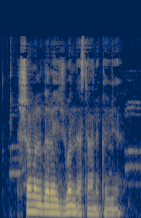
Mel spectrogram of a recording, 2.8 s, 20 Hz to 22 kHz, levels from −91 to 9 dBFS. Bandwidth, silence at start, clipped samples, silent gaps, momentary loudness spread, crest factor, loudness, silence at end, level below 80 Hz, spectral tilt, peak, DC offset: 11.5 kHz; 0.2 s; under 0.1%; none; 14 LU; 14 dB; -23 LUFS; 0.2 s; -52 dBFS; -5 dB/octave; -10 dBFS; under 0.1%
